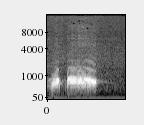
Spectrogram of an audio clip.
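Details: Spotted dove lure call for training newly caught birds. A single low coo phrase: a short soft opening note, a brief gap, then a sustained, steady, mellow coo about half a second long that fades into a quiet trailing tail.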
